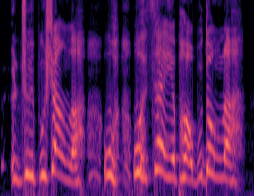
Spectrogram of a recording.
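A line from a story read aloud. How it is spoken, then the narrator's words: Panting donkey. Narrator (Chinese): 驴子喘着粗气说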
